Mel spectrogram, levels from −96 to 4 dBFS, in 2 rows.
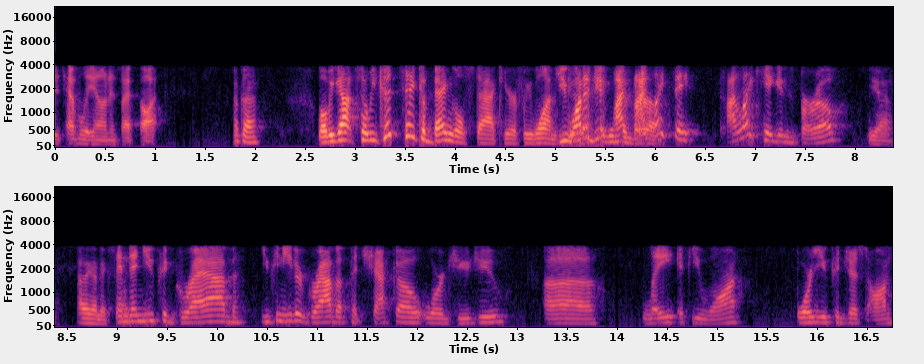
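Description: An AMR narrowband mobile codec fault runs through the whole of this speech clip, from start to finish. Nothing above about 3.8 kHz survives, so the sound is boxed into a thin telephone band. The heavy damage points to a low bitrate of around 5.9 kbps. At that rate the vocal-tract model is fed too few pulses per frame, leaving the speech buzzy, metallic and noticeably synthetic.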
